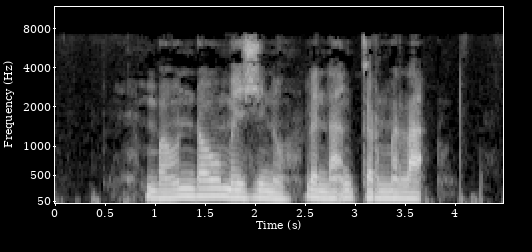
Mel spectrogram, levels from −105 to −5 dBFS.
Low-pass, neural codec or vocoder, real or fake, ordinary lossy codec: 7.2 kHz; none; real; MP3, 32 kbps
